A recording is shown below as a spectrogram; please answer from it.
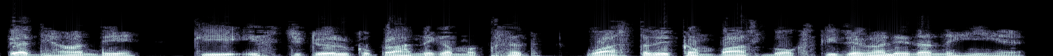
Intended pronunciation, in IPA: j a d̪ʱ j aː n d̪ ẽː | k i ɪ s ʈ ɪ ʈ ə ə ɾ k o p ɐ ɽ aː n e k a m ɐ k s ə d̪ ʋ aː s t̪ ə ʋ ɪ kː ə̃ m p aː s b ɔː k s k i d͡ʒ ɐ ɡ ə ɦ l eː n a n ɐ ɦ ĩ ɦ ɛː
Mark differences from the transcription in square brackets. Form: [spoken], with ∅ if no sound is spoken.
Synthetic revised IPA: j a d̪ʱ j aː n d̪ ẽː | k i ɪ s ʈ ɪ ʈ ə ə [l] k o p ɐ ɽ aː n e k a m ɐ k s ə d̪ ʋ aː s t̪ ə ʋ ɪ kː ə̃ m p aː s b ɔː k s k i d͡ʒ ɐ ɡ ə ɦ l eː n a n ɐ ɦ ĩ ɦ ɛː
